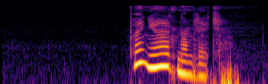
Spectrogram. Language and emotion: Russian, sad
